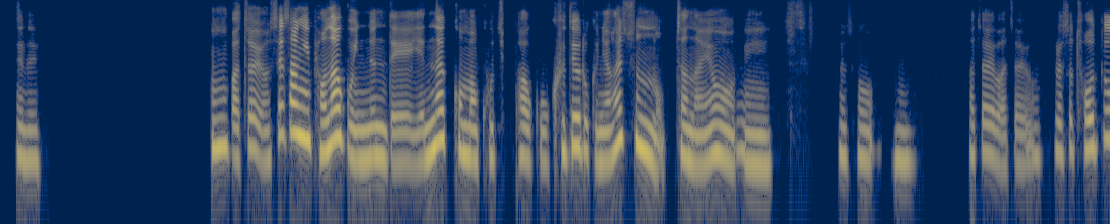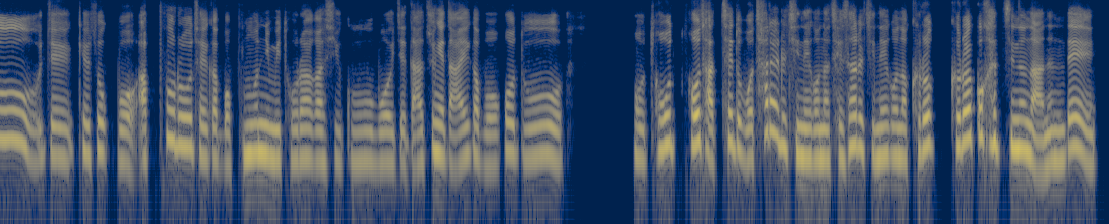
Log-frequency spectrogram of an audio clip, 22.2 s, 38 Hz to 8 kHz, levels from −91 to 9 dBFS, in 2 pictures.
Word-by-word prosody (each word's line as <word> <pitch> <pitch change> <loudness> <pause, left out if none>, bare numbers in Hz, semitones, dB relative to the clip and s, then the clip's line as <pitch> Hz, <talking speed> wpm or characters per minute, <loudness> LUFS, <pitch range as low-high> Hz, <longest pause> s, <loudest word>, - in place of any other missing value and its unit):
네네. 175 -2 -5 1.7
음 240 +1 +3
맞아요. 195 -1 -4
세상이 320 - +7
변하고 255 0 +5
있는데 175 -2 -1
옛날 210 - +4
것만 195 -5 0
고집하고 185 -2 -8
그대로 215 +4 0
그냥 175 +2 -3
할 280 - +6
수는 235 - +3
없잖아요. 175 +2 -2
예. 160 -1 -3 0.7
그래서 190 -3 -9 0.2
음 170 -1 -7 0.5
맞아요, 200 -1 -7
맞아요. 165 +4 -11
그래서 215 0 -9
저도 250 0 0
이제 195 -3 -5
계속 210 -1 -3
뭐 175 -2 -2
앞으로 250 - 0
제가 190 -3 -4
뭐 165 0 -6
부모님이 200 -3 +2
돌아가시고 175 -1 -6
뭐 170 +1 -4
이제 170 +1 -8
나중에 175 +6 -1
나이가 185 +5 -3
먹어도 185 +2 -4 0.7
뭐 190 -3 -5
저 240 +4 +2 0.2
저 260 +1 +8
자체도 235 +3 +1
뭐 185 -2 -2
차례를 335 -8 +2
지내거나 185 -3 +1
제사를 235 +7 0
지내거나 195 -2 -1
그럴 230 +7 +2 0.2
그럴 275 +4 +6
것 305 - +1
같지는 235 -5 +3
않은데 175 - +1
195 Hz, 310 characters per minute, -23 LUFS, 175-230 Hz, 1.7 s, 저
